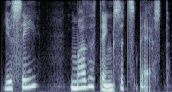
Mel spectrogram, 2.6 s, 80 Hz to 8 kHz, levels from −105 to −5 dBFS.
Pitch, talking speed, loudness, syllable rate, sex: 215 Hz, 140 wpm, -21 LUFS, 3.7 syllables/s, female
